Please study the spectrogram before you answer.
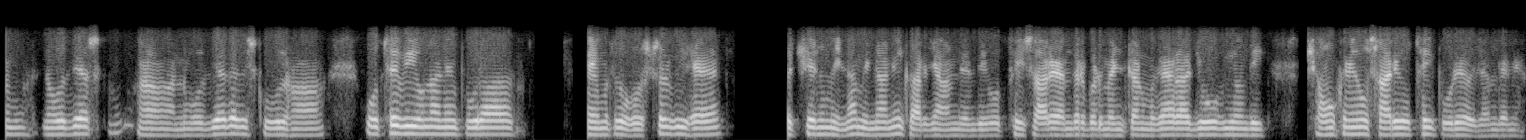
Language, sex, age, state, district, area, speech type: Punjabi, male, 60+, Punjab, Fazilka, rural, conversation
